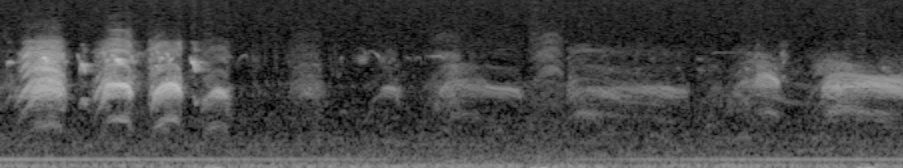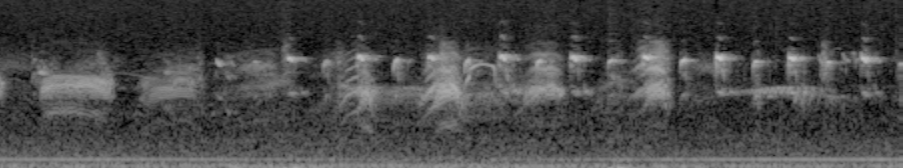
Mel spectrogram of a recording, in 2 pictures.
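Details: Leucistic red-throated loon calling: bursts of harsh, croaking notes repeated in quick series, pausing midway then resuming, over a steady low hum.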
